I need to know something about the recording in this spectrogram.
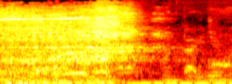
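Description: A voice says "epic" over the trailer soundtrack's deep, low rumble. About one and a half seconds in, the higher sounds drop away and only a low droning rumble with a faint low hum remains.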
